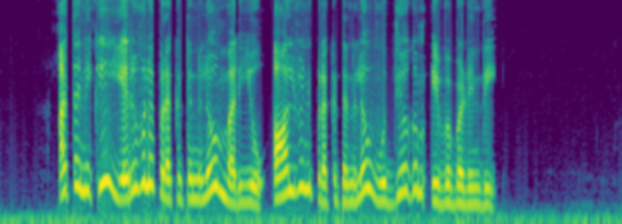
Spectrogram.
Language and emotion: Telugu, neutral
